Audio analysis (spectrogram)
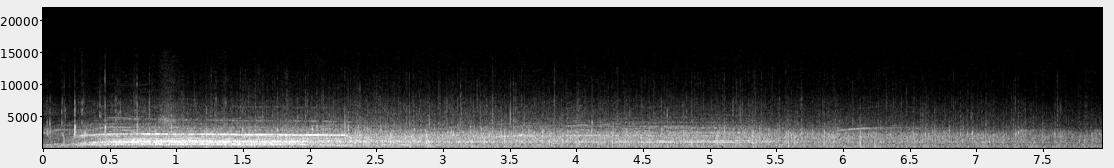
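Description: At a high school graduation ceremony in a large hall, an audience claps for a graduate, a dense burst of applause that swells quickly and then slowly thins out, heard from a distance.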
